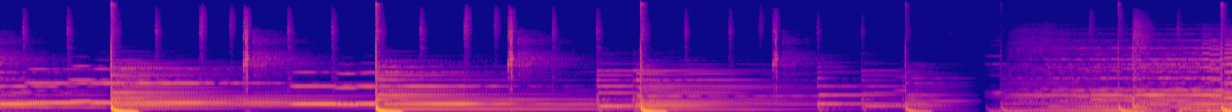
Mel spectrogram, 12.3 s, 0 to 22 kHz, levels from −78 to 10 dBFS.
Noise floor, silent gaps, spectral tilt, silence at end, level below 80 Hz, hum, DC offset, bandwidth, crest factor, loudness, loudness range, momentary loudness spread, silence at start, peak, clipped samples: -47 dBFS; none; -6.5 dB/octave; 0 s; -24 dBFS; none; under 0.1%; over 20 kHz; 20 dB; -21 LUFS; 14 LU; 21 LU; 0 s; 0 dBFS; under 0.1%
